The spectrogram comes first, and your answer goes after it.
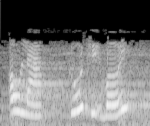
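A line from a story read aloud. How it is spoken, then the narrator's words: Crying out. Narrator (Vietnamese): Thánh Thiên kêu lên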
